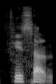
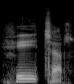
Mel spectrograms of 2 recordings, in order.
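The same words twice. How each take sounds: First: The first vowel is short. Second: The first vowel is long. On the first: The speaker calls it wrong. "ফিচার না" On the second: The speaker calls it right. "ফি একটু দীর্ঘ উচ্চারণ হবে"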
